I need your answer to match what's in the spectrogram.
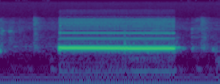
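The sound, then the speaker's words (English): A phone line sounds a single steady ringing tone, loud and even for about two seconds, with only quiet line noise before and after it, as a call is placed back to a taxi company. “Damn it, call her back.”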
